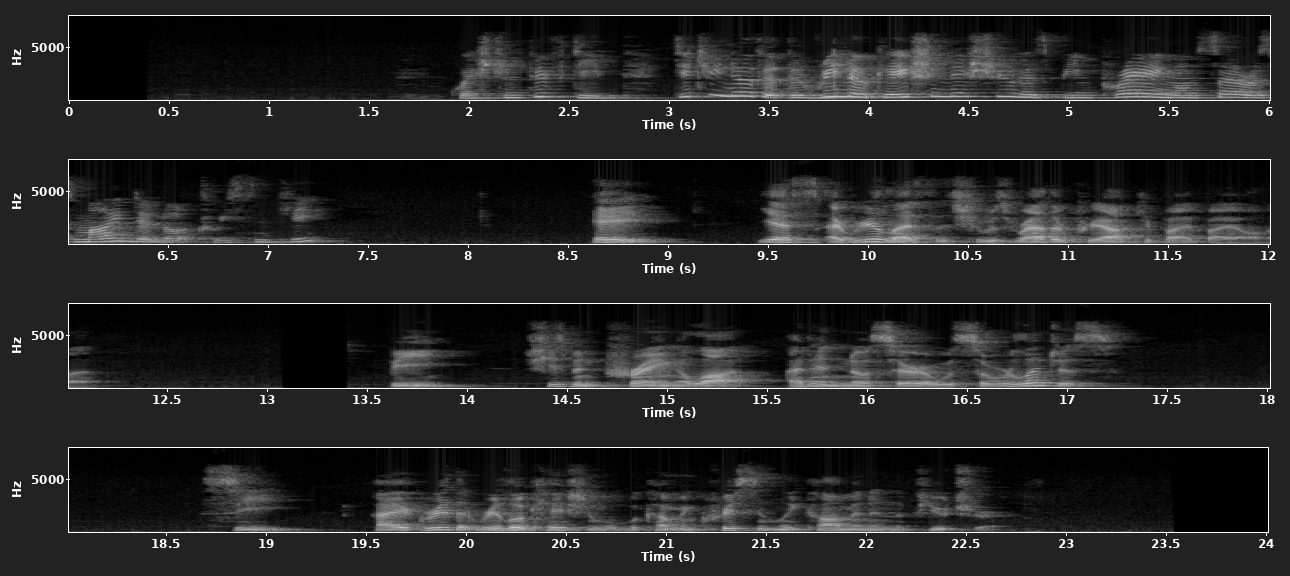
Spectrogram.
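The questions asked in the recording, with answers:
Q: Did you know that the relocation issue has been preying on Sarah's mind a lot recently?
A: A: Yes, I realized that she was rather preoccupied by all that.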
